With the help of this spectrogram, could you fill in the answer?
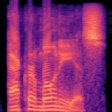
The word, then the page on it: acrimonious: American English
